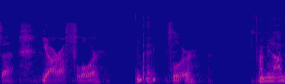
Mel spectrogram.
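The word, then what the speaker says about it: Yara Flor: though I mispronounced her name it was I mispronounced her name last time we spoke about it but it's a Yara floor okay floor I mean I'm interested in reading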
